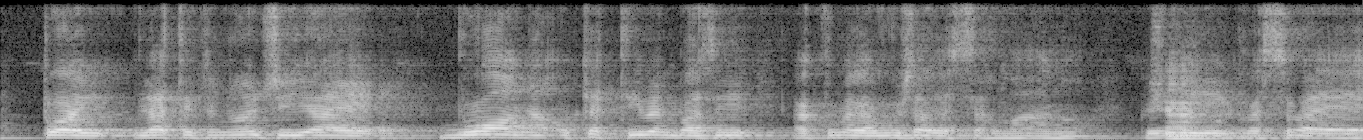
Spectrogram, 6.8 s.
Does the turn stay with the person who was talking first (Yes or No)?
Yes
